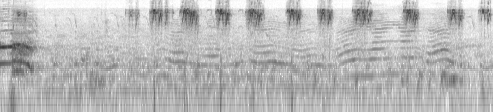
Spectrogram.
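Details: House sparrow nest where both parents feed three young; after a louder, lower tonal call at the start, rapid high-pitched chirps follow in a steady series, several per second, with soft lower notes beneath.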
